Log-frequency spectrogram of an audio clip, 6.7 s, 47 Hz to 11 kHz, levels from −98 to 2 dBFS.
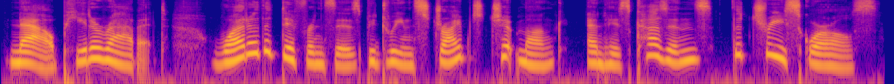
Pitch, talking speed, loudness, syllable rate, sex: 205 Hz, 145 wpm, -20 LUFS, 4.6 syllables/s, female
